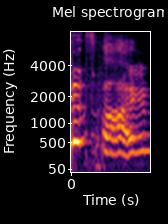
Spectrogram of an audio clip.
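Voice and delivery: play-acted tearful voice, fighting back tears. Retelling how someone answered, holding back tears: imitating someone holding back tears. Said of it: "He's holding back tears".

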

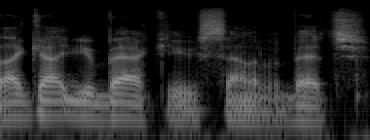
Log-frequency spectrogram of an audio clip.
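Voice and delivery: normal talking voice

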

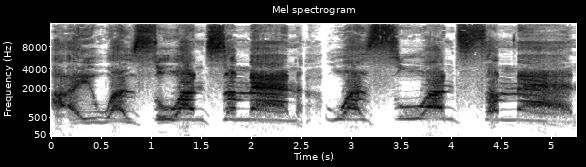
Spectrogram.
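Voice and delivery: very high, very slow, drawn-out villain shriek. Doing a homage to the person addressed, in Cobra Commander voice. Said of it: "let me just do this just in my homage to you as Cobra Commander".

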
